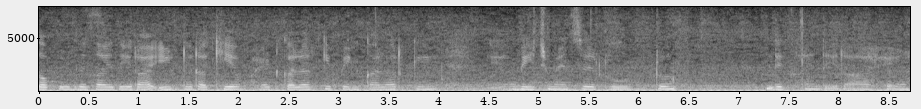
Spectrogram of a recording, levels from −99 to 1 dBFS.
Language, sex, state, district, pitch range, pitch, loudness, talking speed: Hindi, female, Bihar, Jamui, 95-110 Hz, 105 Hz, -18 LUFS, 165 wpm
